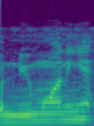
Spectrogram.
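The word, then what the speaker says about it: pneumonia: एक बीमारी होती है तो न्यूमोनिया एन से नहीं पी से लिखा जाता है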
